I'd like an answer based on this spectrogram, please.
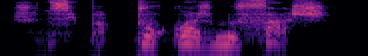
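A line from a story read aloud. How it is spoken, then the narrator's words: Murmuring. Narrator (French): murmura-t-il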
